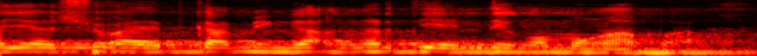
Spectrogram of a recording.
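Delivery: plain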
